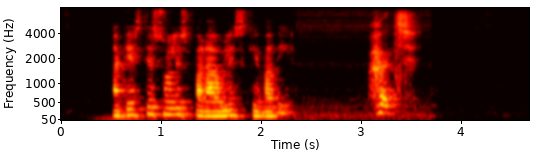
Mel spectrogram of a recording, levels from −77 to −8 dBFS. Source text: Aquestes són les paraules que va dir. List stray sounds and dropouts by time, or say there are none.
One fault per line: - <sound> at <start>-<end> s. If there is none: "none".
- sneeze at 3.1-3.6 s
